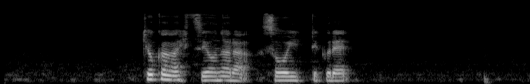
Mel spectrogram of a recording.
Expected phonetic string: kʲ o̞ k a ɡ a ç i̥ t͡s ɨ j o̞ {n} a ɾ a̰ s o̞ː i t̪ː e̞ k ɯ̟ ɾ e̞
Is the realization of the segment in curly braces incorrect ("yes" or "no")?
no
